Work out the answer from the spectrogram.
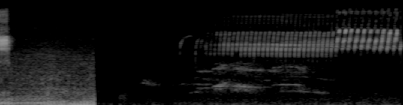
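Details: Spanish timbrado canary song. A loud burst of broadband noise comes first, then a pause of silence. After that a fast, even, high trill starts softly and grows steadily louder.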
